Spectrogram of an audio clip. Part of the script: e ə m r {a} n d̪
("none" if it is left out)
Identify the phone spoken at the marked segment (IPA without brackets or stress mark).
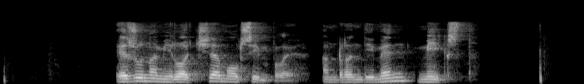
ə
